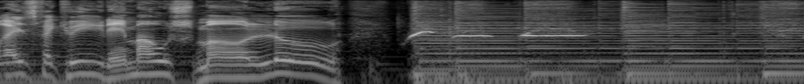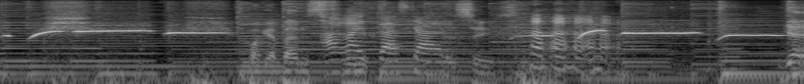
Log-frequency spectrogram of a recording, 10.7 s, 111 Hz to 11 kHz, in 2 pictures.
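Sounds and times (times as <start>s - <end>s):
speech: 0.0s - 2.9s, 7.2s - 10.7s
person whistling sustained notes: 2.6s - 4.3s, 5.2s - 7.3s, 9.0s - 10.7s
laughter: 8.7s - 9.8s.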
